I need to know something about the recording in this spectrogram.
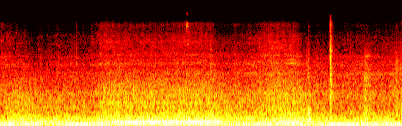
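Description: A vehicle engine rumbles low and steady while driving.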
